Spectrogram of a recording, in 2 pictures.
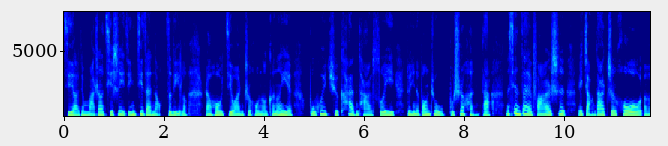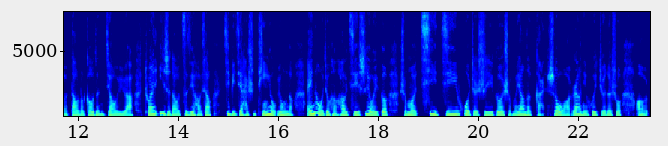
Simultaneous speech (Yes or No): No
